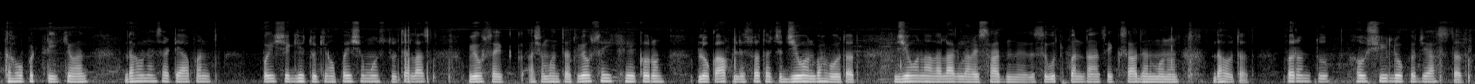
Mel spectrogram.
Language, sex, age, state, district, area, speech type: Marathi, male, 18-30, Maharashtra, Osmanabad, rural, spontaneous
